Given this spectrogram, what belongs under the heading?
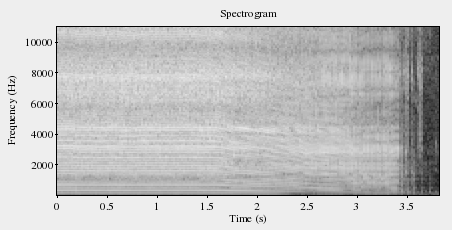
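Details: MDS 68 FS Pro four-stroke glow model engine on break-in, warm. High steady scream falls smoothly with throttle down, then cuts out completely. Owner suspects low-speed needle closed or throttle stop mis-set; stalls before reaching the stop.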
